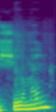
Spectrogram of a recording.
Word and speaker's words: Schuchmann: German ship's clock today I believe it's pronounced a Schuman vilhelms Haven one of the mounting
